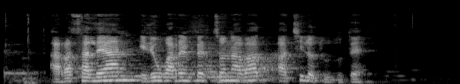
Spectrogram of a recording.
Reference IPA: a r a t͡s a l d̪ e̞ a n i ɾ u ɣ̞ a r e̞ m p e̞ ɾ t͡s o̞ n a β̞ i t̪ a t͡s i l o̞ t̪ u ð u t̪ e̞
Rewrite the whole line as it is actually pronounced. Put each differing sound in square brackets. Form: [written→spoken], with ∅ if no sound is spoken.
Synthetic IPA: a r a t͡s a l d̪ e̞ a n i ɾ u ɣ̞ a r e̞ m p e̞ ɾ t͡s o̞ n a β̞ [i→a] t̪ a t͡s i l o̞ t̪ u ð u t̪ e̞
